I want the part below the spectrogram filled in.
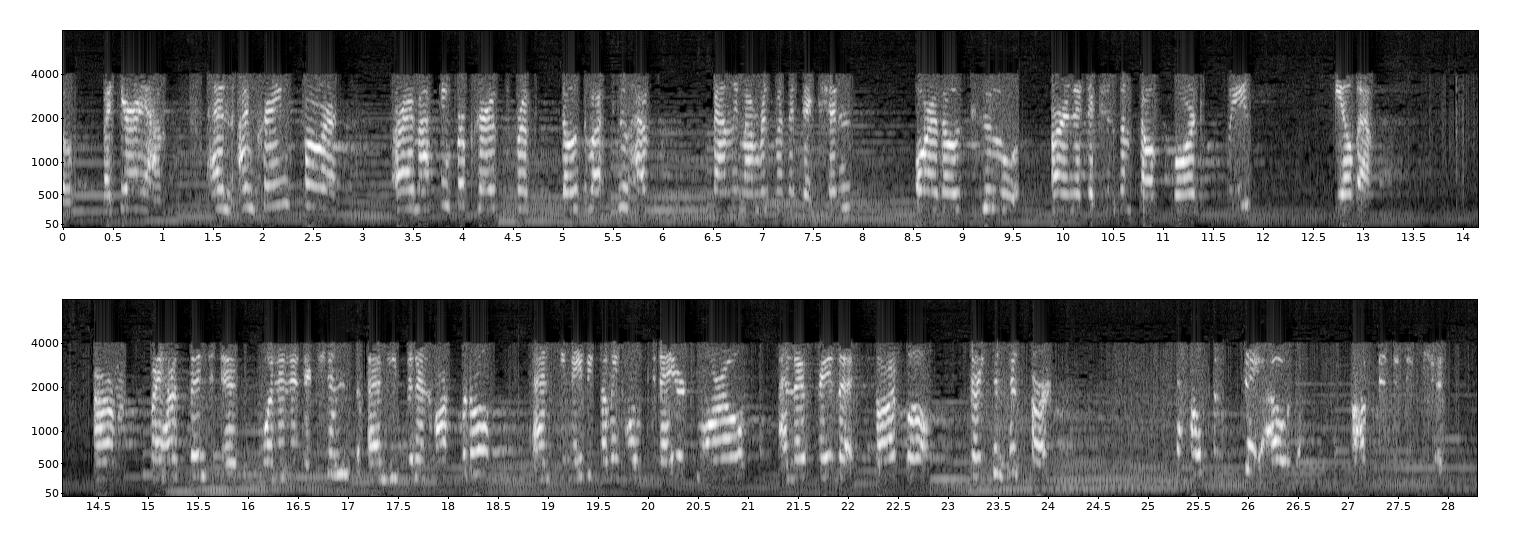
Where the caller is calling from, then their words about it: Mission, British Columbia, Canada; I'm calling from Mission, British Columbia, Canada.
